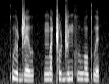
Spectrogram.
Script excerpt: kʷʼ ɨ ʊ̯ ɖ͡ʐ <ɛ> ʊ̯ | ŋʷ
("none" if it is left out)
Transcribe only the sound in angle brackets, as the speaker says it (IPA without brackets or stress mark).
ɛ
